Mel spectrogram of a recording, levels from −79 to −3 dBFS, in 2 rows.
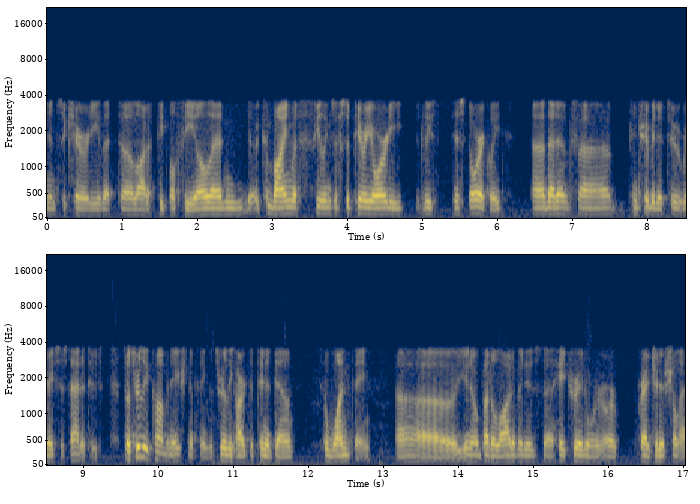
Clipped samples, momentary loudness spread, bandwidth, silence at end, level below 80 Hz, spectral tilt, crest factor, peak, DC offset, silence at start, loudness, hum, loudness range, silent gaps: under 0.1%; 12 LU; 3.9 kHz; 0 s; -60 dBFS; -8 dB/octave; 20 dB; -2 dBFS; under 0.1%; 0 s; -22 LUFS; none; 3 LU; none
